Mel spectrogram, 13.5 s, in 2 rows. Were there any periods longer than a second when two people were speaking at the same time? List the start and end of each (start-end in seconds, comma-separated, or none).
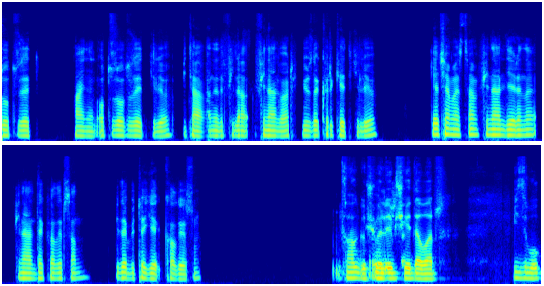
none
